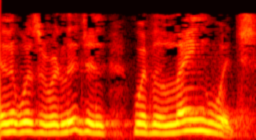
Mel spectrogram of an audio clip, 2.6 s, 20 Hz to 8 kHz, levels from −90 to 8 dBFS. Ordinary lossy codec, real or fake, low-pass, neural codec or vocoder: MP3, 24 kbps; real; 7.2 kHz; none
